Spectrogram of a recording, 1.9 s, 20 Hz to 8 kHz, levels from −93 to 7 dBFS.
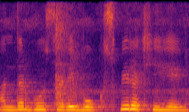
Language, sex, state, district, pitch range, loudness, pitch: Hindi, female, Bihar, Gaya, 215-235 Hz, -16 LUFS, 220 Hz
